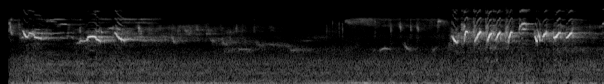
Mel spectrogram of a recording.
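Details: Birds in a forest or garden at sunrise, chirping in bright high twittering bursts, a busy run of chirps at the start and a fast series of repeated high notes near the end, over soft steady breeze-like ambience.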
